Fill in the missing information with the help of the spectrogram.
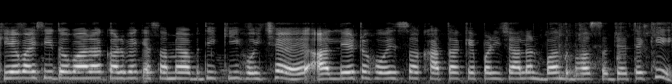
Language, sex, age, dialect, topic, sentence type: Maithili, female, 18-24, Bajjika, banking, question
